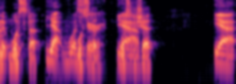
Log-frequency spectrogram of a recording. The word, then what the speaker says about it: Worcestershire: Like the internet says it's like wash your sister sauce or something because no one knows how to pronounce it. What is it? We just call it Worcester. Yeah, Worcester.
